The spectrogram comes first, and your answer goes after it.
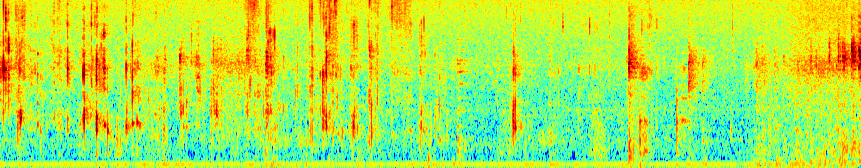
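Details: Crunchy, irregular bites and mastication from a German Shepherd eating vegetables and fruits, with sharp clicks scattered every fraction of a second and a constant low hum underneath.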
